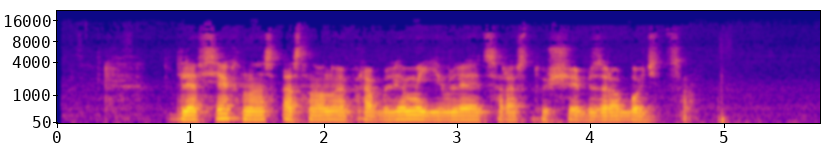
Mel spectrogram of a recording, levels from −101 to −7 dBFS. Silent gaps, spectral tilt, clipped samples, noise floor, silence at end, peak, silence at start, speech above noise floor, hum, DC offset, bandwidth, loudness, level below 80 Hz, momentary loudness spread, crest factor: none; -7 dB/octave; under 0.1%; -64 dBFS; 0.95 s; -2 dBFS; 0.85 s; 42 dB; none; under 0.1%; 11 kHz; -22 LUFS; -56 dBFS; 11 LU; 20 dB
